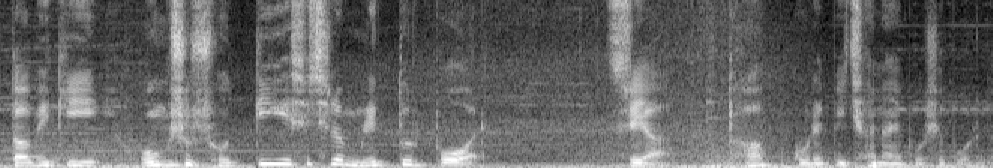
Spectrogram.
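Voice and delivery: usual speaking voice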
